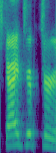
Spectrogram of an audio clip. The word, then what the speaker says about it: SKYDRFTR: Skydrifter is spelled SKYDRFTR.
